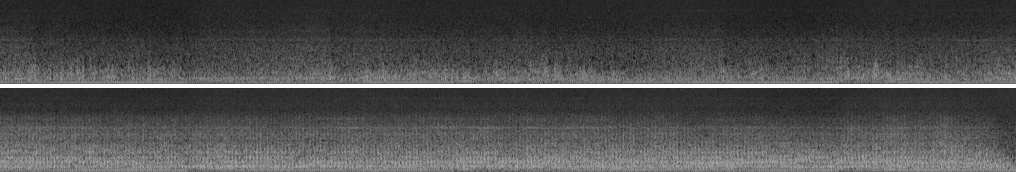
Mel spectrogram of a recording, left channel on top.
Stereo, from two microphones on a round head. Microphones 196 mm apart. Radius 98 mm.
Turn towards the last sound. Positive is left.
No sound to turn to.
